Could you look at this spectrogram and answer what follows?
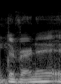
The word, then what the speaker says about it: DuVernay: I can't pronounce her name, Ava DuVernay. – DuVernay, yeah.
